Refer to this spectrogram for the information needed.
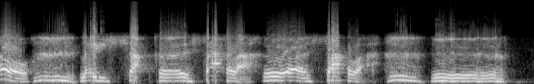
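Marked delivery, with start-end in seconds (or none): none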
